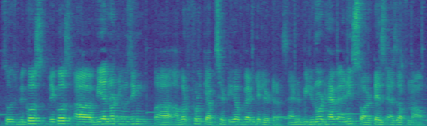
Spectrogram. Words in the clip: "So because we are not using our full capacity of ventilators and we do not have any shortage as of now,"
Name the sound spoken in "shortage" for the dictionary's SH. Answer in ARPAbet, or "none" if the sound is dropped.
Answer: S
